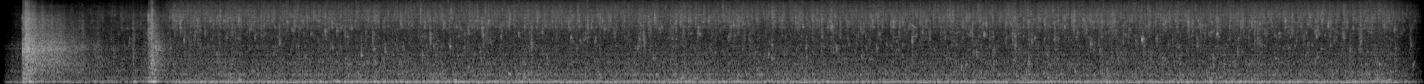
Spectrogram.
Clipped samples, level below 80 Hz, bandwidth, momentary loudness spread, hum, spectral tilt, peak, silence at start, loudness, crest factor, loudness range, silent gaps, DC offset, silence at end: under 0.1%; -50 dBFS; over 20 kHz; 3 LU; none; -2 dB/octave; -4 dBFS; 0.05 s; -25 LUFS; 24 dB; 1 LU; none; under 0.1%; 0 s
